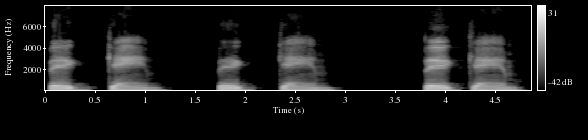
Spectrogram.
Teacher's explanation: When you have the same sound with both that ends and starts, you only need to pronounce one. Big game. And it's always on the second sound.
